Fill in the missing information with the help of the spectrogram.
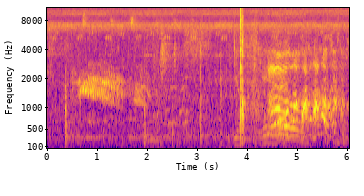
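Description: A harsh call lasting about a second, then a single sharp crack about four seconds in, followed by several voices calling out.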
